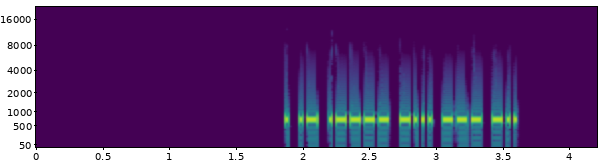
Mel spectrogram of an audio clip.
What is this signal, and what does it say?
Morse code, heard as a keyed tone, about 46 wpm, 700 Hz. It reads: EA1BOD
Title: DXCC-100 Call Signs - 6 Characters - Repeated 2x - 45wpm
